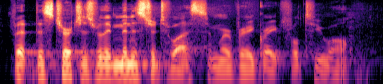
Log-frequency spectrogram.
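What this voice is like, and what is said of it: American accent. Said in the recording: “You can tell by my accent. There are all these Americans around Cambridge. I'm one of them.”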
